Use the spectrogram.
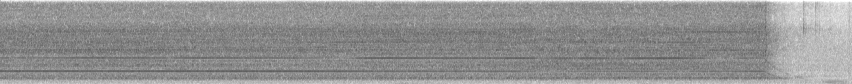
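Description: Steady, loud whir of a hair dryer blowing air close by, running continuously for several seconds before cutting off near the end, with no voices.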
